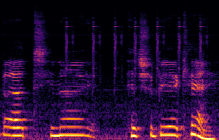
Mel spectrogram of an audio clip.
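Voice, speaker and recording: Slow, soft-spoken New Zealand man. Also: high-pitched, animated, a little hiss or hum. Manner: soft-spoken, hesitant, many fillers, corny jokes. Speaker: streamer. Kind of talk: casual gaming livestream chat. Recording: loud game music behind.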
